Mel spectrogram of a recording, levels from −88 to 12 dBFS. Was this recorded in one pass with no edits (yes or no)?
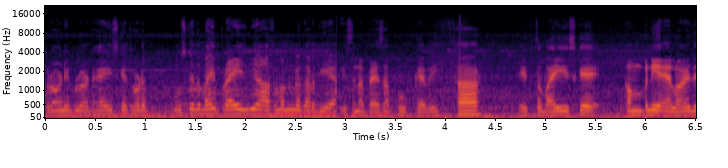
no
